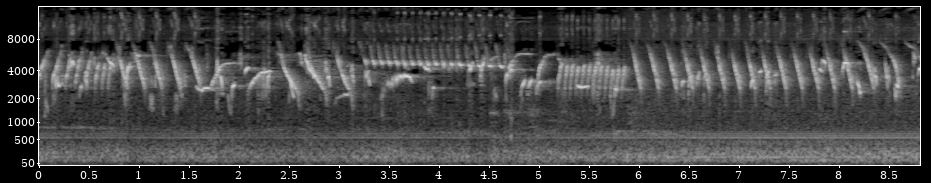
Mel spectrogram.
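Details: Canary song made for masteran training, billed as '2 in 1': quick sweeping chirps and warbles give way midway to a long run of rapid, evenly repeated descending notes. A faint background hum is present.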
